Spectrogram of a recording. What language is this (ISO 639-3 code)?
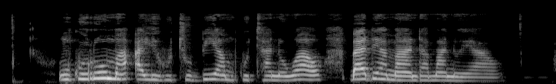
swa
